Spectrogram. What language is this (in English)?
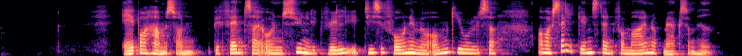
Danish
